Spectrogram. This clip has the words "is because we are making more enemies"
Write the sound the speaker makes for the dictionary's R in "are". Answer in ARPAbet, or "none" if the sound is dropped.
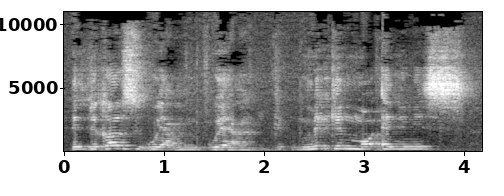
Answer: W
